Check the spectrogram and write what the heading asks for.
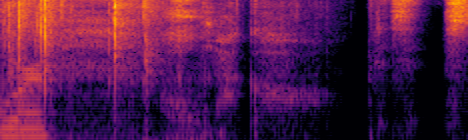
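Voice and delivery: hushed whisper of surprise; real surprised whisper. Real, not acted. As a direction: breathe it out, startled by the card. Surprised by a fallen card.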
